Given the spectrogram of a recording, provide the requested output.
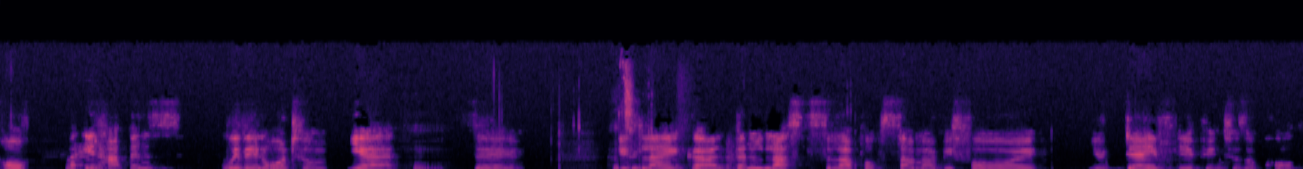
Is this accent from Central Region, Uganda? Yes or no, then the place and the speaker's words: yes; Kampala, Central Region, Uganda; born or raised there; moved away as an adult; now in Barcelona, Spain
